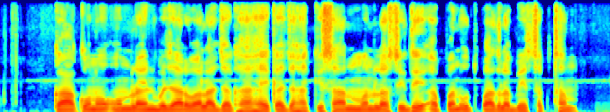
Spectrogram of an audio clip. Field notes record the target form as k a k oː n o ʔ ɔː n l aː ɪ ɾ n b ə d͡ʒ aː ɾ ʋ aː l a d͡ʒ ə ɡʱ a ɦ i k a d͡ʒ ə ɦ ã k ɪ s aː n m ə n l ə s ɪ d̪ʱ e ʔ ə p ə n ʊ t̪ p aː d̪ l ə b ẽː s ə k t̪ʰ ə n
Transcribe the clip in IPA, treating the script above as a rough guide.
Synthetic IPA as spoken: k a k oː n o ʔ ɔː n l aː ɪ n b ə d͡ʒ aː ɾ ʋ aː l a d͡ʒ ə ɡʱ a ɦ ɛ k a d͡ʒ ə ɦ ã k ɪ s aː n m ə n l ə s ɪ d̪ʱ e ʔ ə p ə n ʊ t̪ p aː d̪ l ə b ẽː s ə k t̪ʰ ə n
